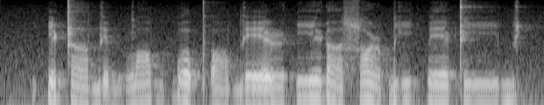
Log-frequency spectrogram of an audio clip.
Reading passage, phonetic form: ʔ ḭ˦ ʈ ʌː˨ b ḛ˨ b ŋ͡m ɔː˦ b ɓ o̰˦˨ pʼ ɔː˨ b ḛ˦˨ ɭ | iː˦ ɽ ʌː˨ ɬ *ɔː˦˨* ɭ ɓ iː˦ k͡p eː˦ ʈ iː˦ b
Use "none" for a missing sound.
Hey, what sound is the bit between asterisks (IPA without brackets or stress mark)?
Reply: ɔ˦˨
